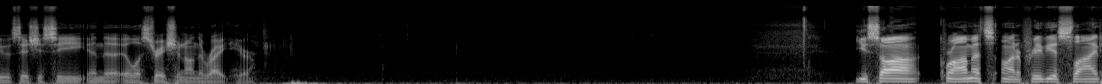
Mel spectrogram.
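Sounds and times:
faint short clicks: 8.0s - 8.3s.

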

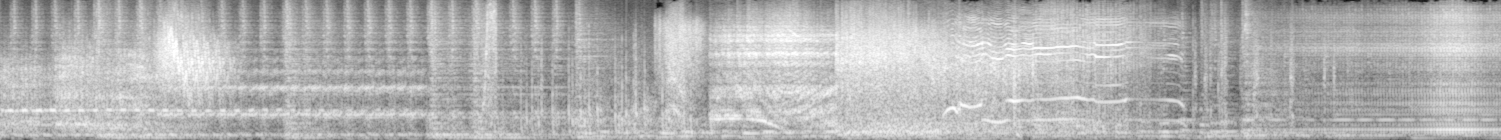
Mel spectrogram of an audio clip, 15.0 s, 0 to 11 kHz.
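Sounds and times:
loud crashing burst: 8.4s - 9.7s.

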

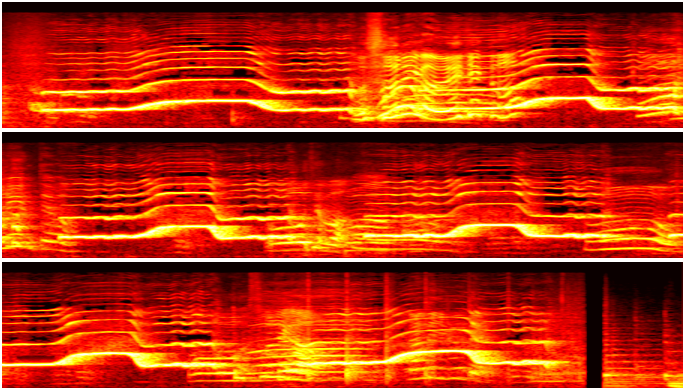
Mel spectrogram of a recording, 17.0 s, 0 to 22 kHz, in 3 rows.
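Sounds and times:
woman singing vocal warm-up: 0.0s - 16.2s.

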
